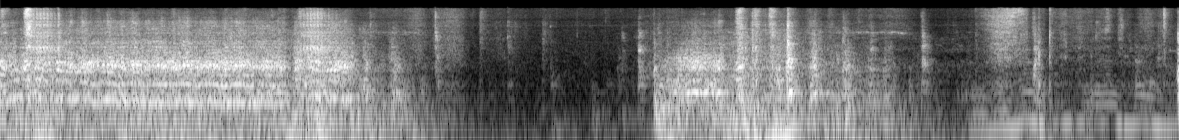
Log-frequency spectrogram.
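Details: Vintage Ford parade car, sat outside under trees then cleaned up: cranking and sputtering, a short lull, then the little engine catches into a rising, uneven putter; starts normally.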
